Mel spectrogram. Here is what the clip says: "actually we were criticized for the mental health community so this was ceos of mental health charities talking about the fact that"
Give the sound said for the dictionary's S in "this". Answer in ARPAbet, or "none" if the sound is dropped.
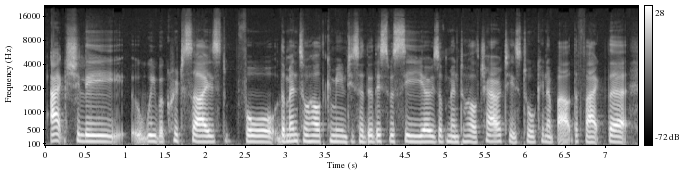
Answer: S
